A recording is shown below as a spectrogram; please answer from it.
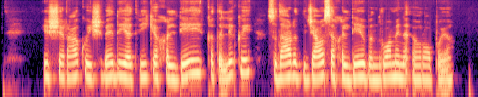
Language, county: Lithuanian, Vilnius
